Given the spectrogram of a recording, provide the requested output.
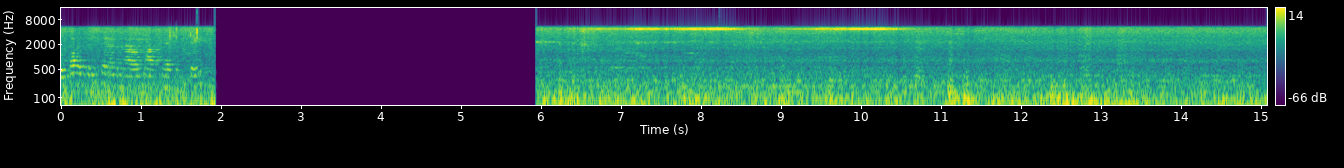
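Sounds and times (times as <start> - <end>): high metallic squeal: 6.0 - 8.6, 9.2 - 10.6
train cars rumbling: 6.0 - 15.0.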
